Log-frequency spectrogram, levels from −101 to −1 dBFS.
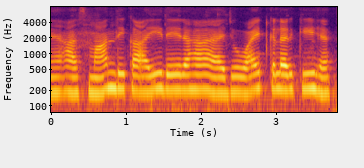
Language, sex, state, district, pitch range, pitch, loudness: Hindi, female, Jharkhand, Palamu, 180-205 Hz, 195 Hz, -14 LUFS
